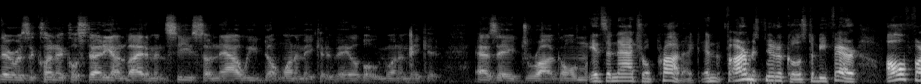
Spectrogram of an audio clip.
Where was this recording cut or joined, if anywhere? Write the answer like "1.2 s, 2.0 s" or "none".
5.9 s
